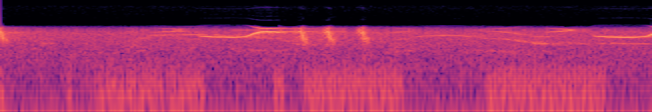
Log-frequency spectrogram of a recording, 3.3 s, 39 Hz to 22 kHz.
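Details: Blyth's reed warbler singing on a summer night, 11 June, at Peränne, Ähtäri: faint, thin whistled and slurred notes with a short cluster of quick upward strokes mid-phrase, over a steady low rumble of background noise.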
